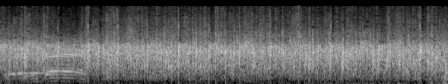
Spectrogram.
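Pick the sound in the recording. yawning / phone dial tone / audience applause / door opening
audience applause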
